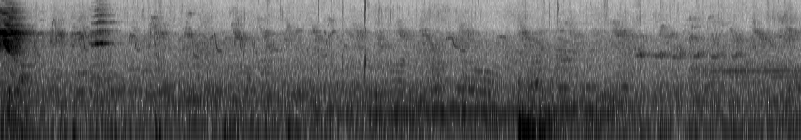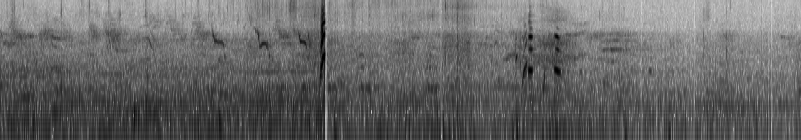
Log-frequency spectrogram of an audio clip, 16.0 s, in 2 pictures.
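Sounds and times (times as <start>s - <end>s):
faint bird chirps: 12.2s - 14.6s.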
